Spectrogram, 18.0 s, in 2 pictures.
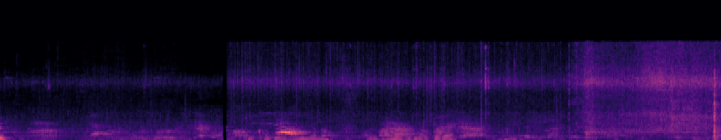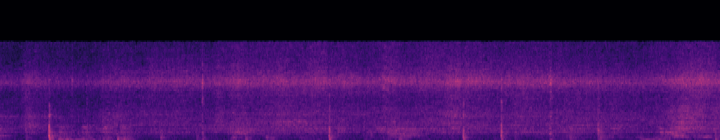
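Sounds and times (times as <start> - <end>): vegetable mash sizzling in oil: 0.0 - 18.0
metal spatula scraping a pan: 7.1 - 18.0
spatula clicking against pan: 8.0 - 18.0.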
